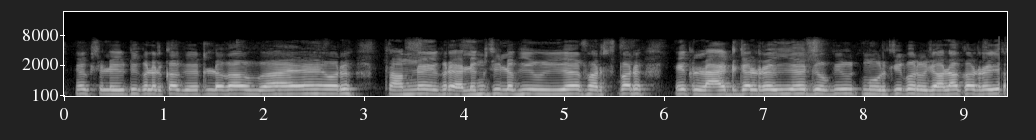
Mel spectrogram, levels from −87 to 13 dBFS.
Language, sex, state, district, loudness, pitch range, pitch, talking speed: Hindi, male, Maharashtra, Aurangabad, -19 LUFS, 160-170 Hz, 165 Hz, 190 wpm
